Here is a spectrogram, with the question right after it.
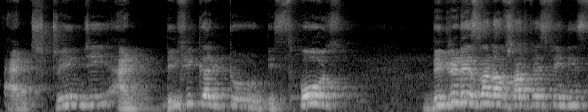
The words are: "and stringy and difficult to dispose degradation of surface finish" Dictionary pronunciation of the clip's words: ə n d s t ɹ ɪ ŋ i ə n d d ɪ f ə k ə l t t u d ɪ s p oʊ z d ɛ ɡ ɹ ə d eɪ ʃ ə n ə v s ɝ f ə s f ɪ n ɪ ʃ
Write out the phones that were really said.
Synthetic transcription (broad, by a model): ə n d s t ɹ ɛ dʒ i ə n d d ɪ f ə k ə l t t u d ɪ s p oʊ z d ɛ ɡ ɹ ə d eɪ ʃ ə n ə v s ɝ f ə s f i n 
